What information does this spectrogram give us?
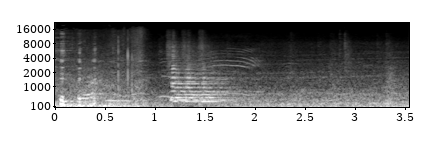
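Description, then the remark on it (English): A train horn sounds in one sustained, brassy blast partway through, loud, over a steady outdoor rumble, with faint voices at the start, from train tracks beside Jessica's taco truck in downtown Modesto, in the San Joaquin Valley. “Jessica's taco truck sits by train tracks in downtown Modesto, one of the many small cities that dot the dry, dusty San Joaquin Valley.”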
